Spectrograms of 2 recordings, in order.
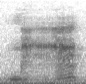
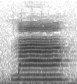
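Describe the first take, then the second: First: The pitch dips low, then rises. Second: The pitch stays high and level. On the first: "the dipping tone" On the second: "the high tone"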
